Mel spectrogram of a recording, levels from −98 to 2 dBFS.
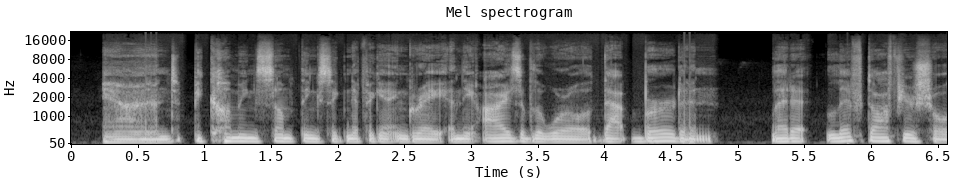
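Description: A short speech recording with two kinds of fault. Chunks out of order occur at 0.56–0.64 s, just before "becoming something significant and", and at 4.6–4.68 s, just before "let it". In each, one 40 ms chunk plays a chunk late, giving a brief jumbled stutter. A DC step at 5.82 s, right after "let it", shifts the waveform's zero line and is heard as a low thump; a roughly 20 Hz high-pass then lets the offset decay.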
